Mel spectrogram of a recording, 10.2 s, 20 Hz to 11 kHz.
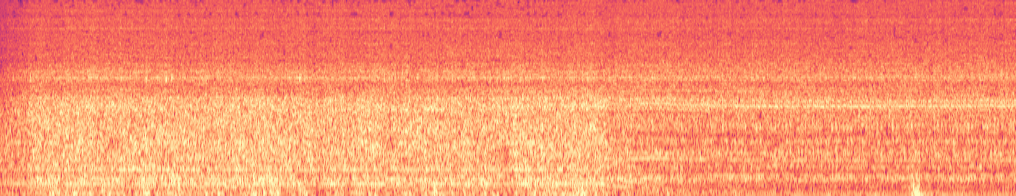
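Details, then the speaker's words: Honda Accord, engine running about 15 minutes with AC on but blowing no cold air, check engine light on: steady loud condenser fan rush over an even idle with the AC compressor clutch engaged; cause not yet found. "So the AC is on. Condenser fan is going crazy. The AC clutch is engaged."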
